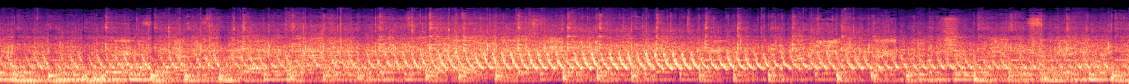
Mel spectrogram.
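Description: Drum-led music playing, with a fast-warbling police escort siren rising over it from about two and a half seconds in and fading out near the end.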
